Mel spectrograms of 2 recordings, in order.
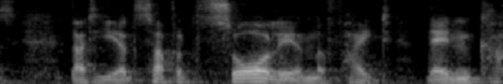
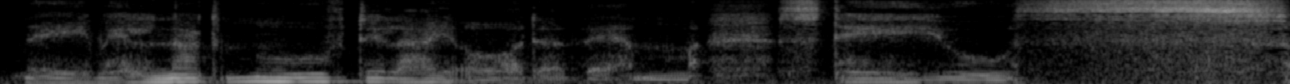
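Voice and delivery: soft, slow, hissing snake voice; 2 semitones lower, 6 dB quieter than usual. Answering a companion who wants to leave, the rescuer speaks: hissing. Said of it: "Kaa hissed".

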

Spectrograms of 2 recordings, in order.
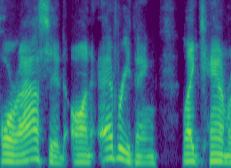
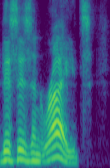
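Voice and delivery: ordinary talk

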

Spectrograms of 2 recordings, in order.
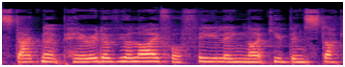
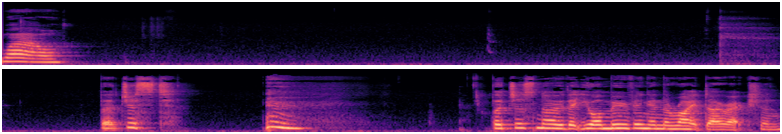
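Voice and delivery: choked-up, emotional voice catching with feeling. Giving a reading to the viewers and encouraging them, getting choked up. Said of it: "I'm getting a bit choked up".

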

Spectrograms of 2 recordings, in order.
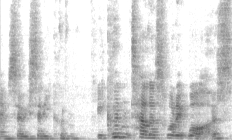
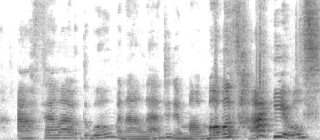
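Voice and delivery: put-on loud, laid-on-thick Southern accent; 2 semitones higher, 11 dB louder than usual. Quoting a comedian's joke, imitating Leslie Jordan's Southern accent. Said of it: "I can't do his accent justice".

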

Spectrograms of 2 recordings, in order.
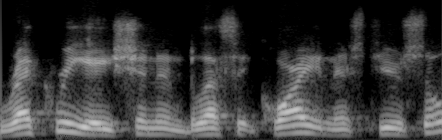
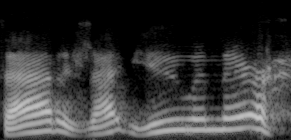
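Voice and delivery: put-on higher Canadian accent; 7 semitones higher than usual. Retelling the pastor asking who is in the closet, imitating Pastor Dave's Canadian accent. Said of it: "he had like this Canadian accent".

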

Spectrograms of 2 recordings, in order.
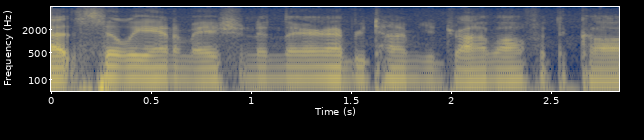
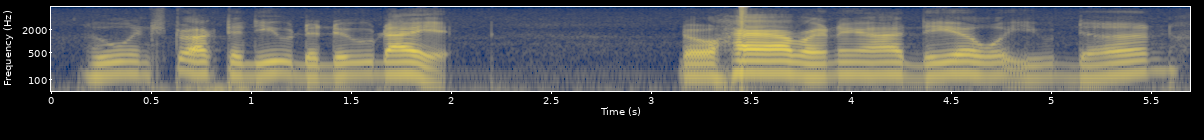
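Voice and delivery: silly, stupid-sounding fake voice, pitched higher; 5 semitones higher, 9 dB louder than usual. Reacting after the fleshy growth is gone, stupid put-on voice. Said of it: "I'm sorry that I'm doing this stupid voice".

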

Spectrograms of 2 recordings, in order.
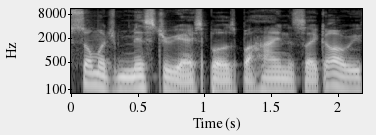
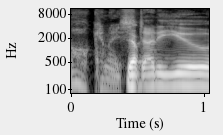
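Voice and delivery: put-on, very surprised tone; 4 semitones higher, 6 dB louder than usual. Describing how people in other places reacted to them, imitating someone very surprised. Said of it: "very surprised and like very much like".

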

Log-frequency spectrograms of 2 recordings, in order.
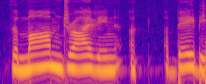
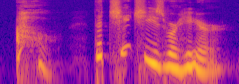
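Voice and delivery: put-on little two-year-old baby voice, sing-song. Retelling what a carried two-year-old boy said: tiny baby toddler voice. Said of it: "in a tiny little baby 2-year-old voice".

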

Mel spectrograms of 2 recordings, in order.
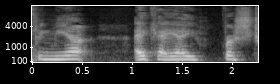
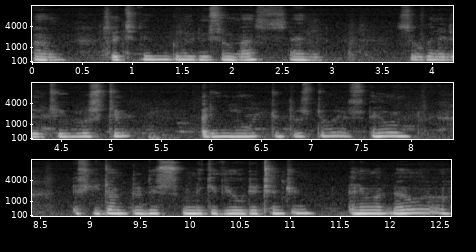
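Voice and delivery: slow, soft mumbling voice, much quieter; 6 dB quieter than usual. Skit playing a teacher doing maths with the class, in a slow soft mumbling voice. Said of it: "the really slow or like soft voice".

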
